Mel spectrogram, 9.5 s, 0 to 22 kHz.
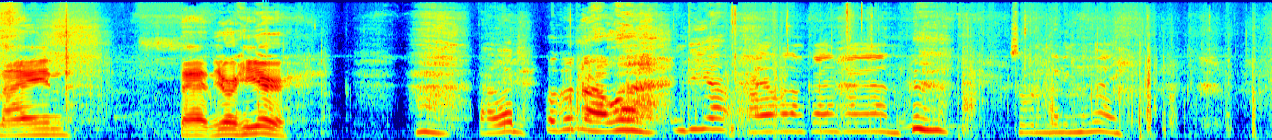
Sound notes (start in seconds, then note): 3.3 groaning; 7.1 groaning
